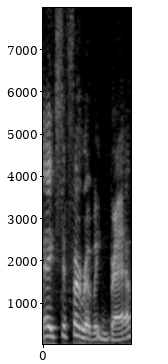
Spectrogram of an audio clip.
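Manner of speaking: put-on abrupt switch to English accent. Narrating a character's furrowing brow in a scene: british accent. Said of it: "I don't know why I went British".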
